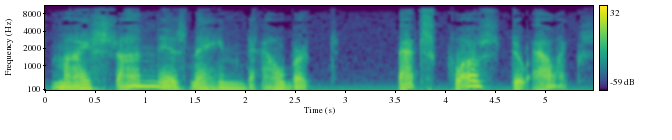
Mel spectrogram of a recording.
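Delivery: put-on high, very slow elderly voice; frail old lady dwelling on each word; very old woman. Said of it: "She looked all of ninety-six years".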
